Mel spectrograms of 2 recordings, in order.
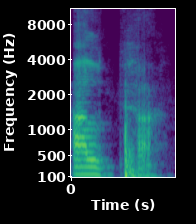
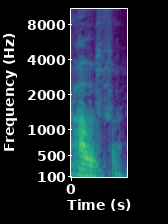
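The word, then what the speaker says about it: ἄλφα: A pronúncia antiga do nome da letra alfa seria alpa, com essa letra aqui, que a gente vai ver na sequência, que é o Fi, sendo pronunciada como PH. Então a gente transliteraria isso assim, alpa. Mas é também possível pronunciar no grego antigo, a pronúncia erasmiana, e muitos professores usam a pronúncia alfa também. E a pronúncia moderna é alfa.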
